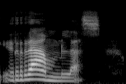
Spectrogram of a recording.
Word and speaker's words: Ramblas: Mas vamos lá, você percebeu como eu pronunciei Ramblas com R bem tremido e vibrado? Isso sempre vai acontecer no espanhol quando uma palavra começa com R.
